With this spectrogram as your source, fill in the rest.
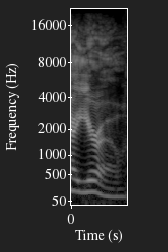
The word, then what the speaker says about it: Iero: you're a legend man oh thank you Frank a euro all right thank you so much I've heard your last name be pronounced a couple different you got it right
